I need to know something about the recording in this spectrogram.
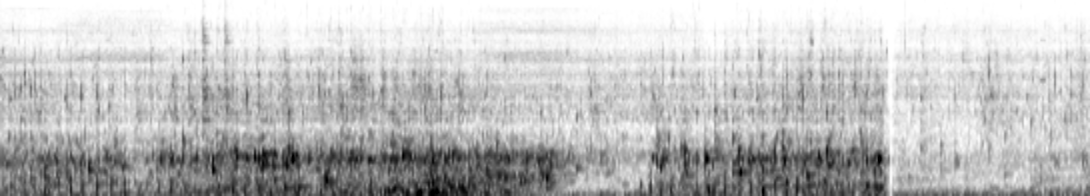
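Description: Recorded underwater: crackling, bubbling water noise from scuba divers' exhaled bubbles. It drops suddenly to a quieter hiss about a second before the end.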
